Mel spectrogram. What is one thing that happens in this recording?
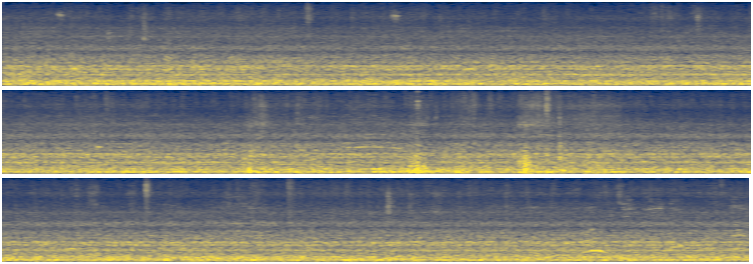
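A passing train rushes by outside.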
